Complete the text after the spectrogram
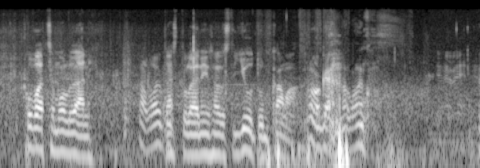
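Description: A young man talks calmly up close.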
